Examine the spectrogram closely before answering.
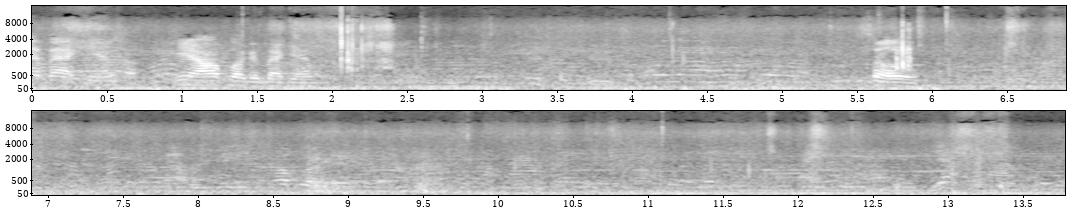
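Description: A crowd murmurs and chatters in an echoing indoor hall.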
